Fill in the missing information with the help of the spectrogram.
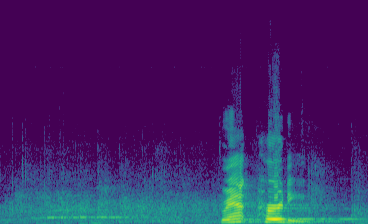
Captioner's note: applause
